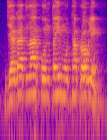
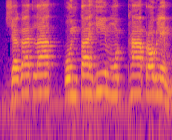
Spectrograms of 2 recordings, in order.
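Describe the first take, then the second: First: Said in the usual way. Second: Slow, measured line for repeating; slow dictation. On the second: Shown as a demonstration. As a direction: spell it out slowly for a crowd to echo. Models line for crowd to repeat. (सावकाश, म्हणवून घेत)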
